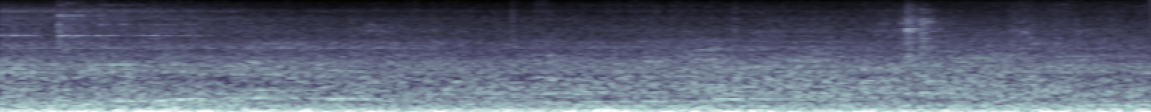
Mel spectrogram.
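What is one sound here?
A car drives slowly along the street.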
